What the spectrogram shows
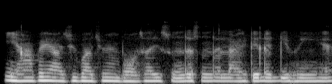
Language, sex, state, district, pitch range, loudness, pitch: Hindi, female, Delhi, New Delhi, 155-165 Hz, -15 LUFS, 155 Hz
